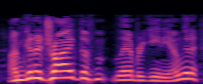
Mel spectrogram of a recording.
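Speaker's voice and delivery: loud, high, laughing mock boast; joking boast. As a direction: brag it up as a parody of prosperity preaching. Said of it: "I'm joking, kind of".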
